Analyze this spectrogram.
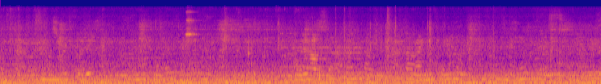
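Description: A coffee machine hums and pours a drink into a cup.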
